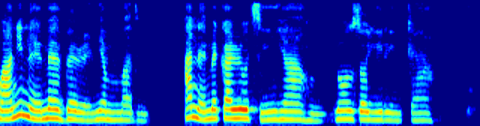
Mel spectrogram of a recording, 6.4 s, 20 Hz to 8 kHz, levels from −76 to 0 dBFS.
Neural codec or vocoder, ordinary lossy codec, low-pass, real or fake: codec, 16 kHz, 2 kbps, FunCodec, trained on Chinese and English, 25 frames a second; MP3, 48 kbps; 7.2 kHz; fake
